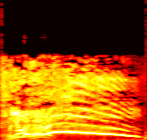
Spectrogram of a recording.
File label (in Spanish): grito huaso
